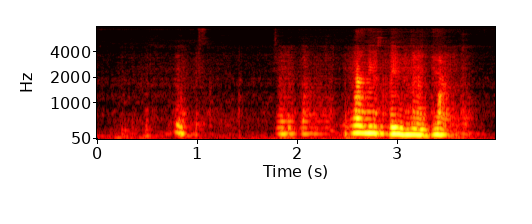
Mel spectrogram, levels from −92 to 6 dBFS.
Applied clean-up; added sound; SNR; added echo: neural mask model DeepFilterNet 3.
